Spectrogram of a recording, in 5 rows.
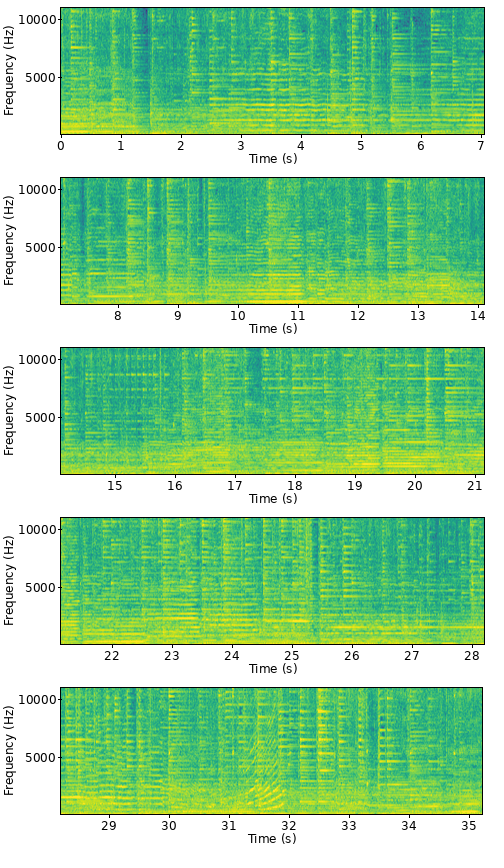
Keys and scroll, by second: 11.8 2, 12.1 Return, 16.2 3, 16.8 Return, 21.9 5, 22.3 Return, 26.2 6, 26.6 Return.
